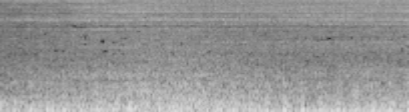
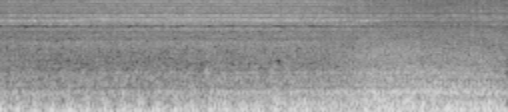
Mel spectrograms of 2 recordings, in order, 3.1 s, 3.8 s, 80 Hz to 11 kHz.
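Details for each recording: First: 1997 Land Rover Discovery 1 V8, manual 5-speed, after new spark plug wires, in neutral: steady idle with rapid uneven puffing tick over the rumble; known exhaust leak, otherwise sounds healthier, no smoke. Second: 1997 Land Rover Discovery 1 V8, 5-speed manual, idling in neutral after new spark plug wires: steady, fairly even low pulse with a brief swell, runs a tad healthier with no usual exhaust smoke; exhaust leak remains, intermittent breakup persists.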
